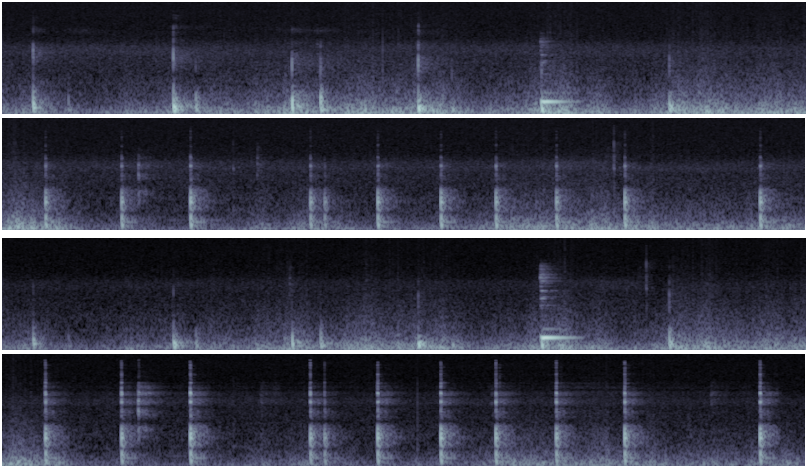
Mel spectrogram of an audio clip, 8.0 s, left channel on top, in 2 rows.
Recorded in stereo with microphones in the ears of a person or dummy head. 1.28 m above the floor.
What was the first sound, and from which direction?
Footsteps, 50° left (ahead or behind).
